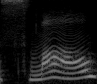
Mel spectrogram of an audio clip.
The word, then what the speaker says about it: small: A's are pronounced differently in small we have a vowel a as in father in plastic as in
